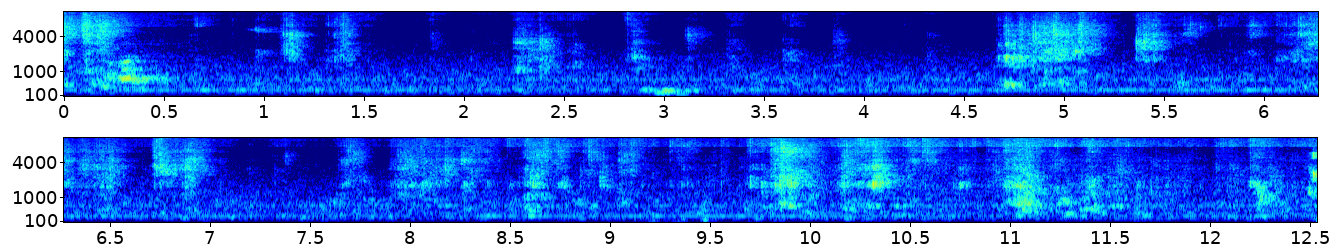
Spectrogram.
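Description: Crinkly plastic packet of dry instant noodles rustling and crackling in hands, in irregular bursts with louder clusters about five seconds in and again near ten seconds.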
